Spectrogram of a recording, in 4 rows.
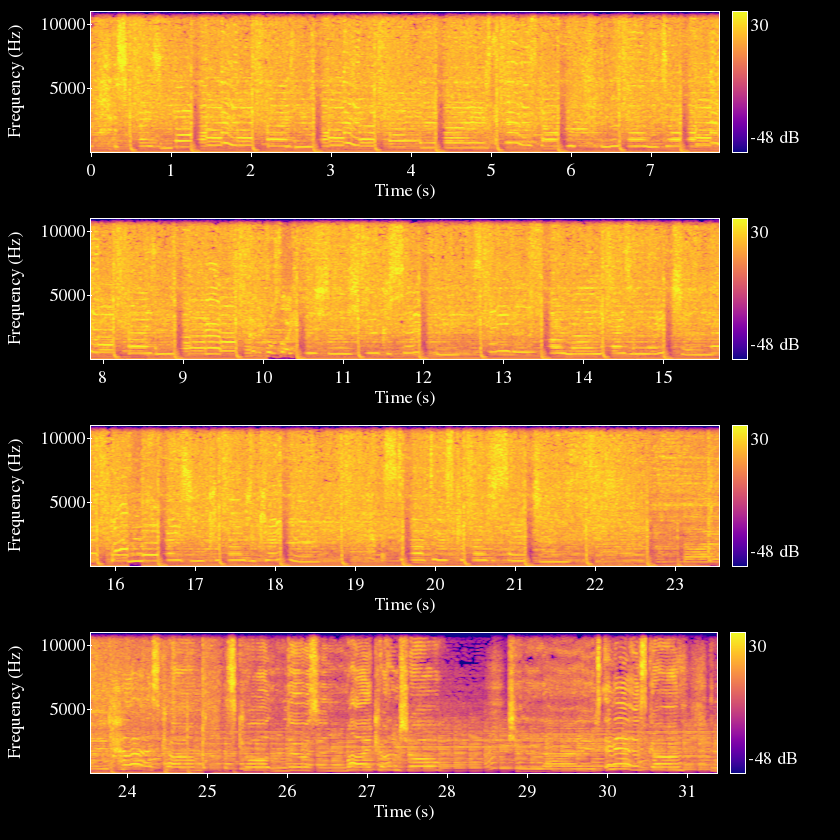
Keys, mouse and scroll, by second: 0.2 click, 0.9 click, 4.3 click, 5.1 click, 6.2 click, 6.5-8.2 typing, 8.4 click, 9.5 click, 10.3 click, 11.3 middle click, 11.4 middle click, 13.3 click, 13.6 click, 15.5 middle click, 15.6 middle click, 16.2 middle click, 17.2 click, 17.9 F9, 22.7 click, 23.5 click, 25.0 click, 25.8 click, 26.9 middle click, 28.4 click, 28.7-30.8 typing, 30.1 middle click, 30.3 middle click.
